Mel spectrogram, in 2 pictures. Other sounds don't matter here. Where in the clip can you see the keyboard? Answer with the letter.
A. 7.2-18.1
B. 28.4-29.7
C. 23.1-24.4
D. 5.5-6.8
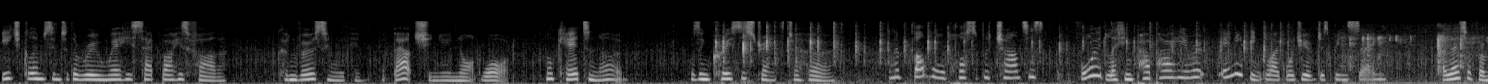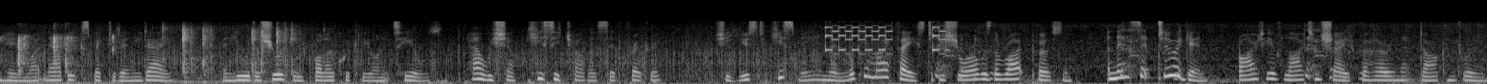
A.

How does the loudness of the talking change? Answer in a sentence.
The volume of the talking stays about the same.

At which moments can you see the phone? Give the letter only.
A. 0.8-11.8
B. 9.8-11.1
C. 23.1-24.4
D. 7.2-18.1
C.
